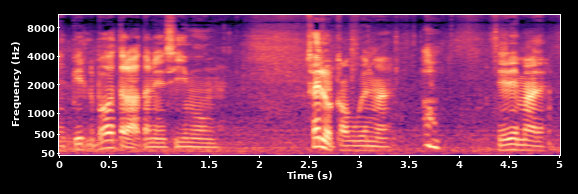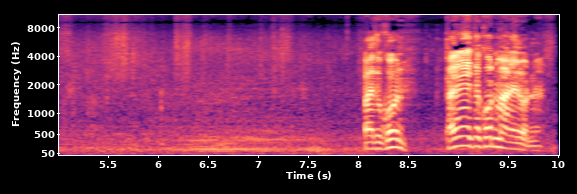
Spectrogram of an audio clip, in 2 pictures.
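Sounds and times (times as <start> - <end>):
car engine hum from inside: 0.0 - 10.0.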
